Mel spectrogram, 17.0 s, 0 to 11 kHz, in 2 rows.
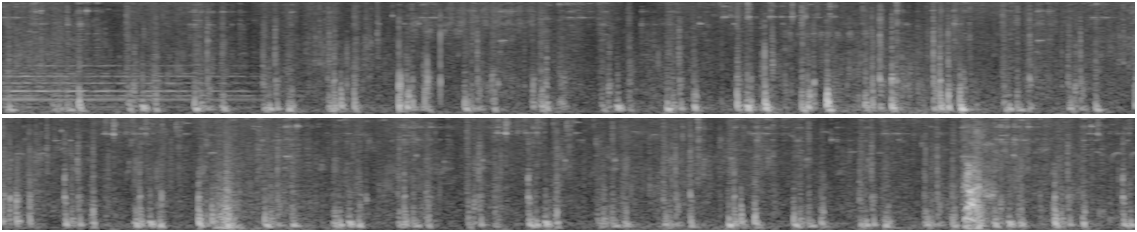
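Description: Rapid hoofbeats of a galloping horse in the game Kingdom Come Deliverance 2, clattering rhythmically and steadily throughout, with brief bits of a voice in the background.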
